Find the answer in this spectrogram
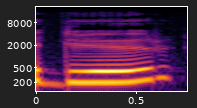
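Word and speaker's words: deur: کلمه بعدی د دور، د دور. یه ذره شاید تلفظش سخت باشه ولی او کنار هم دیگه دور، ایو ایو تلفظ میشن.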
